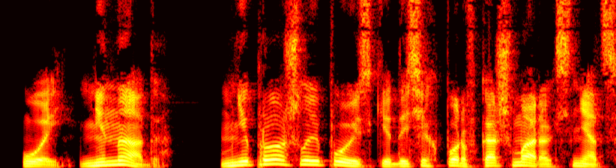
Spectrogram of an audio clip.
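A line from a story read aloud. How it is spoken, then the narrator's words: Exclaimed. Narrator (Russian): воскликнул Макар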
